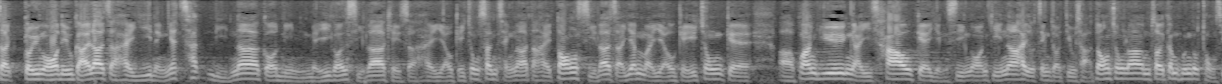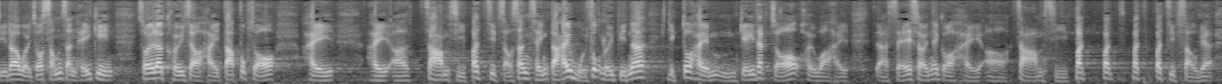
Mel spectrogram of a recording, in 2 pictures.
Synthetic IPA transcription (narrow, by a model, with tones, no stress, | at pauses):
sɐ˨t̚kɵ˧ɥŋɔː˨˧li˨˧wkaː˨˥jlaː˥t͡sɐ˨wɦɐ˨jːiː˨˧lɪ˨˩ŋjɐ˥t̚t͡sʰɐ˥t̚liː˨˩nlaː˥kɔː˧liː˨˩nme˨˧jkɔː˨˧˥nsiː˨˩laː˥kʰe˨˩jsɐ˨t̚hɐ˨jːɐ˨˧wke˨˥jt͡sʊ˥ŋsɐ˥nt͡sʰɪ˨˧˥ŋlaː˥t̪aː˨nhɐ˨jt̪ɔː˥ŋsiː˨˩lɛː˥t͡sɐ˨jɐ˥nwɐ˨jːɐ˨˧wke˨˥jt͡sʊ˥ŋkɛː˧ | ʔɐː˨kʷwaː˥nɥyː˥ŋɐ˨jt͡sʰaː˥wkɛː˧jɪ˨˩ŋsiː˨˧ŋɔː˧nkiː˨˧nlaː˥hɐ˥d̪o˨wt͡sɪ˧ŋt͡sɔː˨jt̪i˨wt͡sʰa̰ː˨˩t̪ɔː˥ŋt͡sʊ˥ŋlaː˥kɐ˨˦msɔ˨˥˨kɐ˥mku˨˥kʊ˥k̚t̪ʰʊ˨˩ŋsiː˨˩laː˥wɐ˨jɔː˨˥sɐ˨˥msɐ˨˧nhe˨˥jkiː˨˧n | sɔː˨˥jiː˨˧lɛː˥kʰɵ˨˧t͡sɐ˨whɐ˨jt̪aː˧p̚fʊ˥k̚t͡sɔː˨˥ | hɐ˨j | hɐ˨jʔɐː˨˩t͡saː˨msiː˨˩pɐ˥t̚t͡siː˧psɐ˨wsɐ˥nt͡sʰɪ˨˥ŋt̪aː˨nhɐ˨˦˥jwuː˨˩jfʊ˥k̚lɵ˨˧piː˨nlɛː˥jɪ˨k̚t̪o˥wɦɐ˨˩jm̩˨˩ke˧jt̪ɐ˥k̚t͡sɔː˨˥hɵ˧ɥwaː˨˩hɐ˨j | ʔɛː˨˩sɛː˨˥sœː˨˧ŋjɐ˥t̚kɔː˧hɐ˨jʔɐː˨t͡sa̰ː˨msiː˨˩pɐ˥t̚pɐ˥t̚pɐ˥t̚pɐ˥t̚t͡siː˧p̚sɐ˨wkɛ˧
